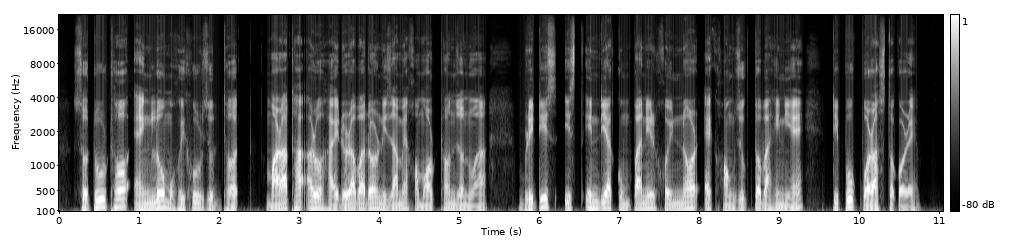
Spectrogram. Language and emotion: Assamese, neutral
